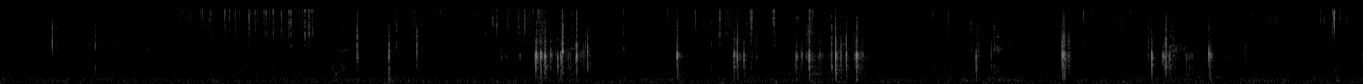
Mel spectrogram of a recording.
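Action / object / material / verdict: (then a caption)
scrape / bar of soap shaved with a small blade / soap / none. A small gold craft blade shaves and carves curls off the surface of a solid rectangular red bar of soap with a white interior, held in the hand. Quiet, crisp scraping and crumbling strokes come in rapid bright bursts with almost no low end.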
